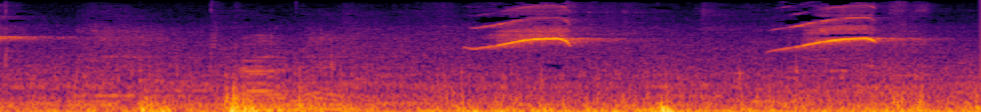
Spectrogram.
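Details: Crested goshawk chick in Cambodia being hand-fed by falconers. Two drawn-out, rising whistled squeals come about a second apart, with low voices and handling noise in the background.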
